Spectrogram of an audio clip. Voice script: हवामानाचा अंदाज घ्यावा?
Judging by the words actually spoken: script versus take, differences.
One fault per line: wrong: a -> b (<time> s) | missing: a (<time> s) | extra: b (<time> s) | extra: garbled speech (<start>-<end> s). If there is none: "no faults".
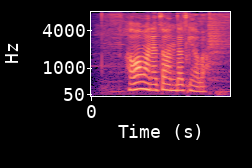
no faults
